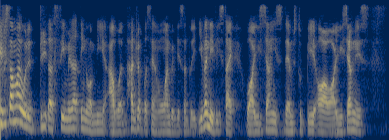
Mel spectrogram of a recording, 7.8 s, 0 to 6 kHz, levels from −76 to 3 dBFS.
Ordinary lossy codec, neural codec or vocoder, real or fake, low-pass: MP3, 32 kbps; codec, 16 kHz, about 1 kbps, DyCAST, with the encoder's durations; fake; 5.4 kHz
